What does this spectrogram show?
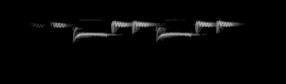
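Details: Varied tit song: high, thin squeaky notes alternating with lower, steady drawn-out whistles, about three phrases in a little over two seconds, with a clean, quiet background.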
